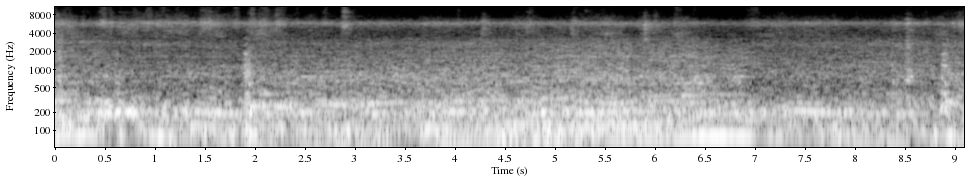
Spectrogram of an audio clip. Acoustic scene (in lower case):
bus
